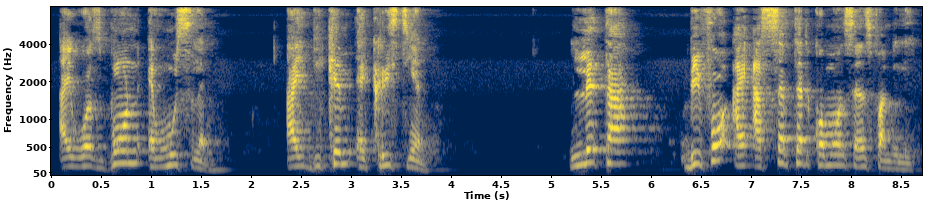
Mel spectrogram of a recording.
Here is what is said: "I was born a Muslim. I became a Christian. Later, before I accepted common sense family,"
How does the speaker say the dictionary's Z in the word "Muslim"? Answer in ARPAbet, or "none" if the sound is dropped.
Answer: S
